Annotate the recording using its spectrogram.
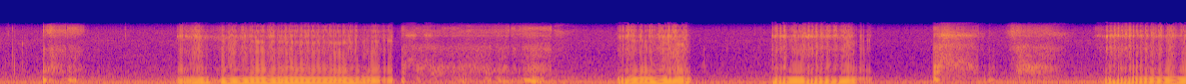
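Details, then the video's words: Sleeping, dreaming dog Angel snores steadily: a run of loud, rough, quavering breaths, each roughly a second long with short quiet gaps, some with a wobbling, almost growly tone, inside a quiet room. "Angel snoring"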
